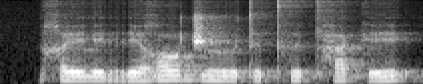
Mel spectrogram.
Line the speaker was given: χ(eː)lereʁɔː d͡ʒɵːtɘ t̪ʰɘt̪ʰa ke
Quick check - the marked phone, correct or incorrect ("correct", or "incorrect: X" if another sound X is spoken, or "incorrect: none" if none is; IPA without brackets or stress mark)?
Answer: correct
